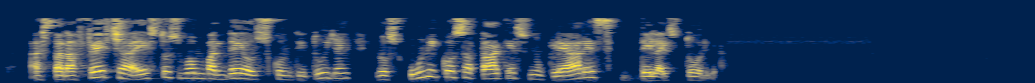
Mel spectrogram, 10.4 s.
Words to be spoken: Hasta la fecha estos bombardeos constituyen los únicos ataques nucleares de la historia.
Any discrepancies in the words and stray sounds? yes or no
no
